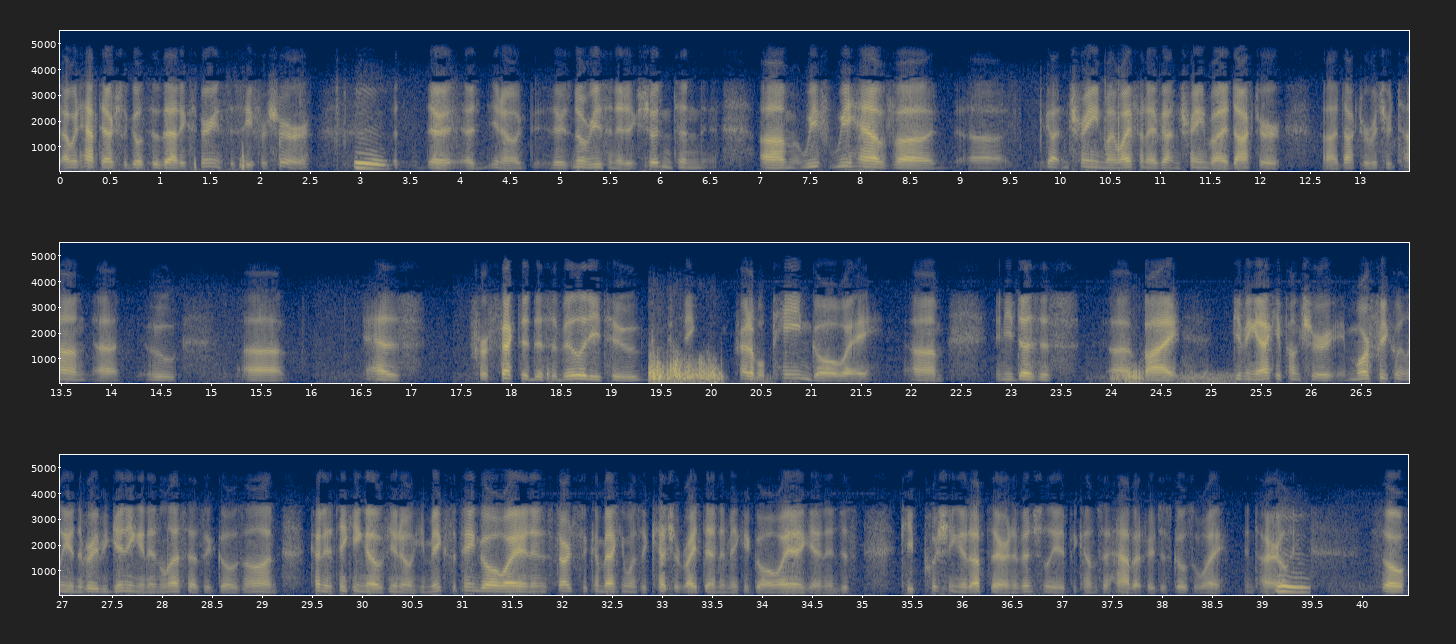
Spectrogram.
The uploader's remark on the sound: take calls LIVE on the air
